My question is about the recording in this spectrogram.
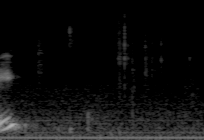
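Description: A woman's voice trails off just after the start, then near-quiet with a few faint, scattered clicks over a steady low hum.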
